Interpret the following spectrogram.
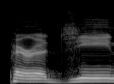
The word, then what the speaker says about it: Peragine: I am with Antoinette Peragine with a hard G.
